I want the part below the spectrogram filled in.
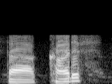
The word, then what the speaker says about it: Cardiff: Well, my name is Brian with Cardiff.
